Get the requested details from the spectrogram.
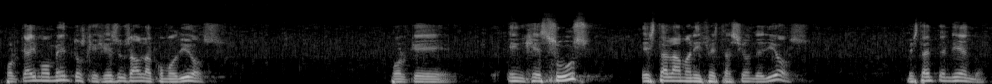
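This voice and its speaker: A man preaching a Bible study sermon as pastor, swinging between emphatic rising declarations and quiet questions to the congregation. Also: on the high side, unhurried, long pauses, slight background noise, low-quality recording.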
